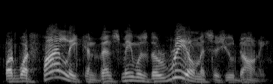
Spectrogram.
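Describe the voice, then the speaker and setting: A cocky radio detective. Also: male voice, medium pitch, huge pitch swings, sharp tone, slightly rough, heavily acted. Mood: assured. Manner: brisk, assured, explaining. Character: sharp, confident male amateur detective. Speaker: detective explaining the case. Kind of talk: 1940s radio acting. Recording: dull 1940s radio broadcast recording.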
